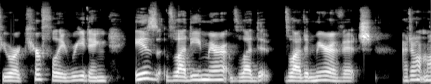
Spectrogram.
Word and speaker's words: Vladimir: character of the name Vladimir. I just said it wrong, Vladimir.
